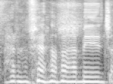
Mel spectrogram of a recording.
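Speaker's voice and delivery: put-on Hopkinsville accent. Answering a listener question about the accent: Hopkinsville accent. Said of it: "speak in the Hopkinsville accent".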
